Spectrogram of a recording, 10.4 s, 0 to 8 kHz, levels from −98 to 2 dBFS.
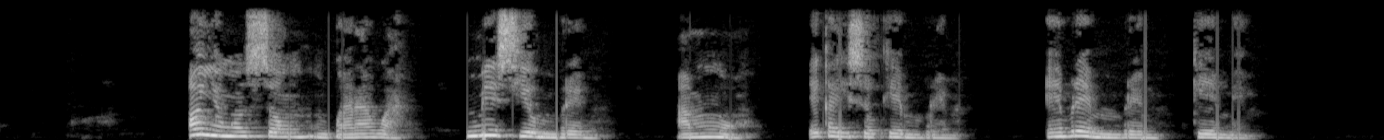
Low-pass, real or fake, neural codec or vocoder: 7.2 kHz; real; none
